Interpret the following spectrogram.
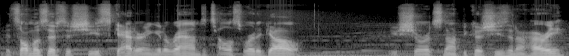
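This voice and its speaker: A man's voice: fairly low pitch, steady tone, fairly quick, voice pushed down, lightly acted. A man doing amateurish voice acting as a stern, curt fugitive in fantasy game dialogue, reading it aloud. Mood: musing. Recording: loud game music behind.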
